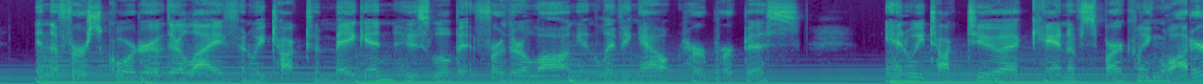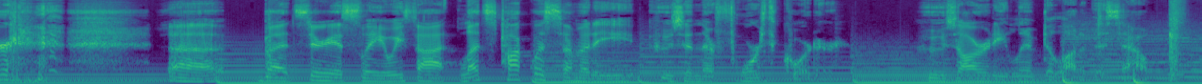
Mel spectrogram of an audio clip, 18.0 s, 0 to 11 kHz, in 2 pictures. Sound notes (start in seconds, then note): 8.8 chuckles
